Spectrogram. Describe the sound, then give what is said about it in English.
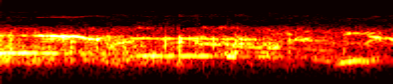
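A small but very vocal crowd cheering at a postseason volleyball match: sustained high-pitched shouting and whooping from many voices, loud and continuous throughout. “So not a huge crowd, but a very vocal crowd here.”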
